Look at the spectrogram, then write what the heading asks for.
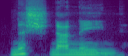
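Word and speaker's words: Nc'nean: Tried the first batch of Nick Neen recently. It was great. Pronounce Nishna'een.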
